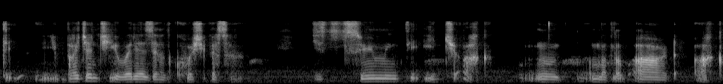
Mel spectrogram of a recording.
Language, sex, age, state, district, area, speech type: Kashmiri, male, 45-60, Jammu and Kashmir, Budgam, urban, spontaneous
